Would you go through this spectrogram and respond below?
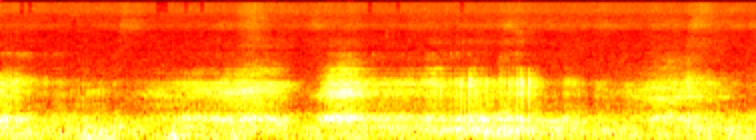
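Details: Patient in the emergency department during an asthma attack: noisy, congested breathing with musical whistling on several breaths in a quiet small room. Wheezing.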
